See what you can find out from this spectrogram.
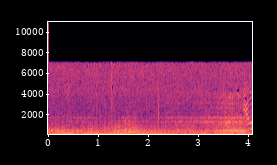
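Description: A seaplane's engine drones loudly and steadily throughout as the plane comes down to land, a continuous rumble with a slight shift in pitch and a thin rising whine near the end.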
